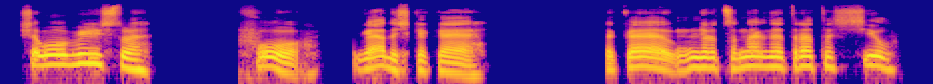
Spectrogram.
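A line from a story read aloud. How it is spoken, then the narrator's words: Yawning cat's purr. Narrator (Russian): прикрывая зевающий рот, что-то промурлыкал кот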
